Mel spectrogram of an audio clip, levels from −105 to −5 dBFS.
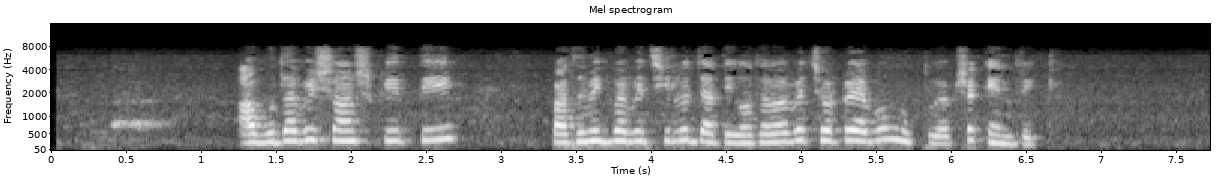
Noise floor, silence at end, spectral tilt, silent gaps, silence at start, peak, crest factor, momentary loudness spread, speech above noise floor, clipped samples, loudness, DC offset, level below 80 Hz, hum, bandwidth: -55 dBFS; 1.15 s; -4 dB/octave; none; 0.4 s; -2 dBFS; 18 dB; 15 LU; 37 dB; under 0.1%; -18 LUFS; under 0.1%; -60 dBFS; none; 8 kHz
